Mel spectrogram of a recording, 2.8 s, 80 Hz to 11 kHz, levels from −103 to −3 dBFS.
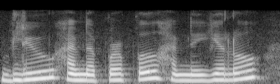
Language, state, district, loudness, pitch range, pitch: Sumi, Nagaland, Kohima, -16 LUFS, 185-230 Hz, 195 Hz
